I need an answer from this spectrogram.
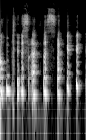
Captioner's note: laughing; laughs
